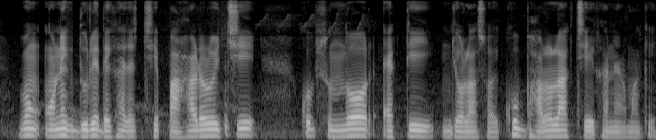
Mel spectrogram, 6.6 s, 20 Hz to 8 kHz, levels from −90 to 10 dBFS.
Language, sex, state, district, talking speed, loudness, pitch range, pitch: Bengali, male, West Bengal, Dakshin Dinajpur, 155 wpm, -23 LUFS, 105-130 Hz, 115 Hz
